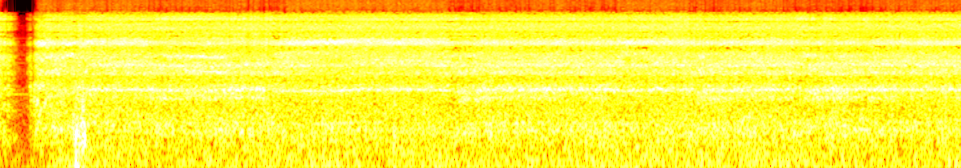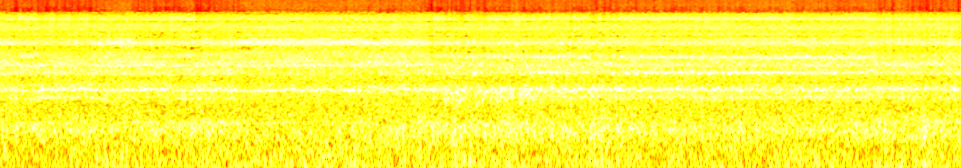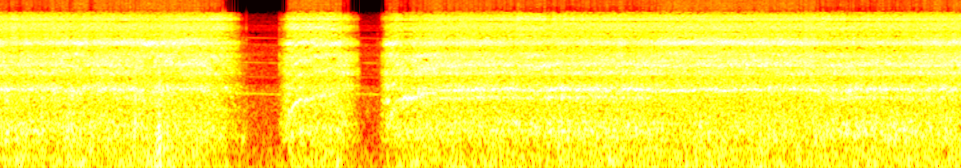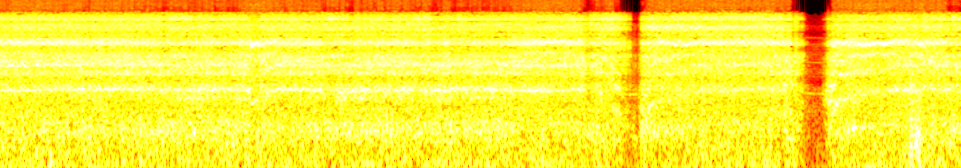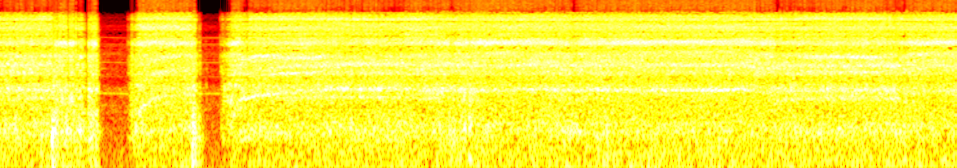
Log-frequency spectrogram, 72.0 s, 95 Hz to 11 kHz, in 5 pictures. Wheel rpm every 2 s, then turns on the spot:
130, 220, 220, 230, 230, 230, 230, 230, 230, 220, 220, 210, 210, 210, 230, 220, 70, 130, 230, 230, 230, 230, 230, 220, 230, 230, 140, 160, 190, 120, 120, 220, 230, 220, 220, 210.
32-34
